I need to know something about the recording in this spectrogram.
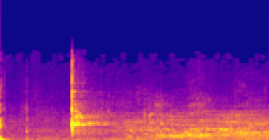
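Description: A metal baseball bat hits a pitched ball about half a second in: a single sharp ping with a brief ringing tone. Ballpark crowd noise rises afterward.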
